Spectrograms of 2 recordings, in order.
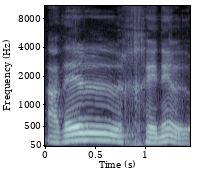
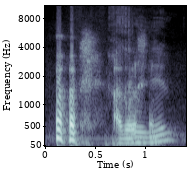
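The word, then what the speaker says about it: Adèle Haenel: Se llama Adele Genel o algo así, se pronunciará. Adele Haenel.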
